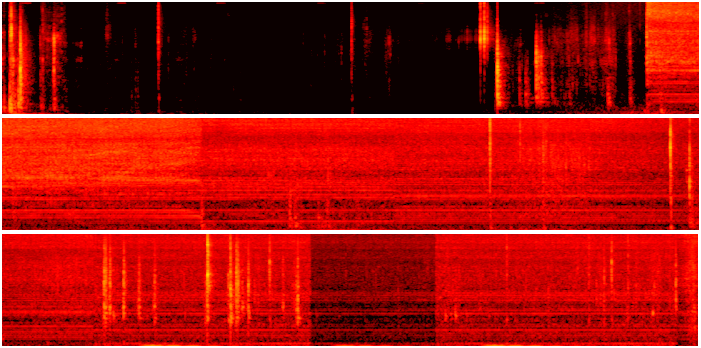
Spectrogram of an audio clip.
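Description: Ultrasonic cleaner filled with isopropyl alcohol switching on about six seconds in and running with a steady buzzing hum and hiss, with scattered small clicks of handling over it.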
